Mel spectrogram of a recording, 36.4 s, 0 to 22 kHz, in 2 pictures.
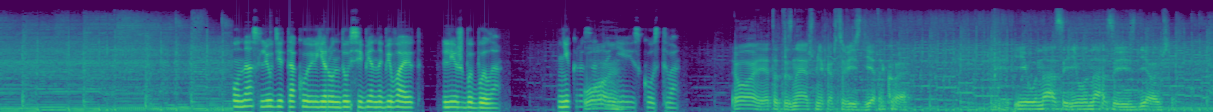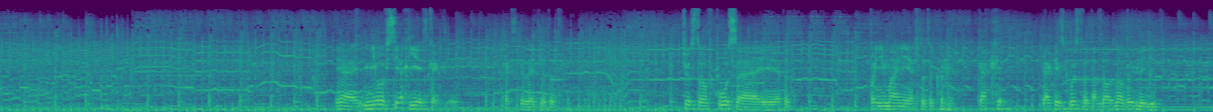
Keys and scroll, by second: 2.1-2.8 typing, 19.5 ctrl+z, 19.5 y, 20.1 x.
